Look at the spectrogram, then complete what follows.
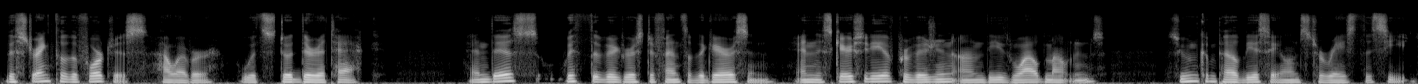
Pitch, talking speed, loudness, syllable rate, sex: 110 Hz, 150 wpm, -19 LUFS, 4.9 syllables/s, male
